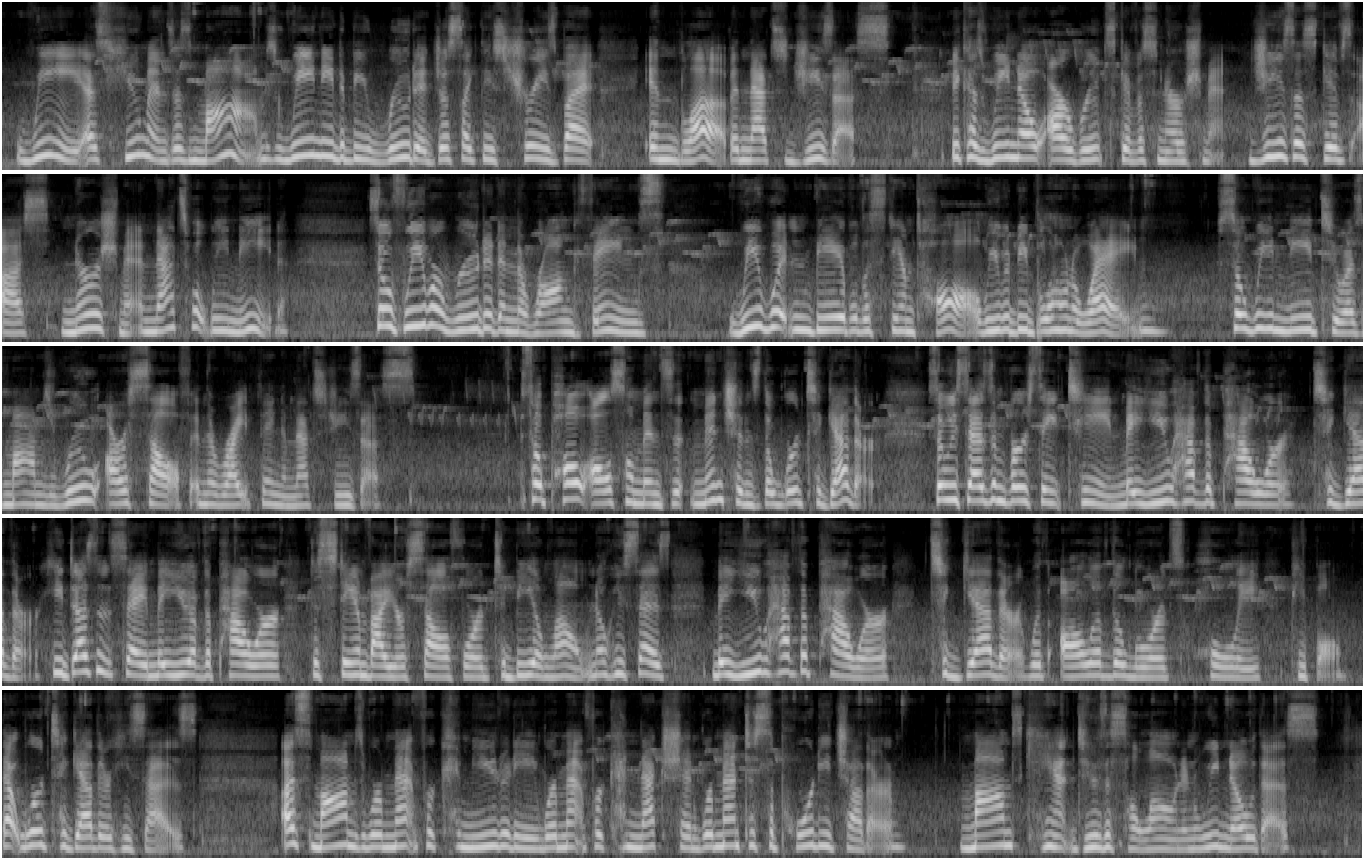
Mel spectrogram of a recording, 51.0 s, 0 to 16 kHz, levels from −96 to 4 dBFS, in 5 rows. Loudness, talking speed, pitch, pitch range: -23 LUFS, 180 wpm, 255 Hz, 235-280 Hz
